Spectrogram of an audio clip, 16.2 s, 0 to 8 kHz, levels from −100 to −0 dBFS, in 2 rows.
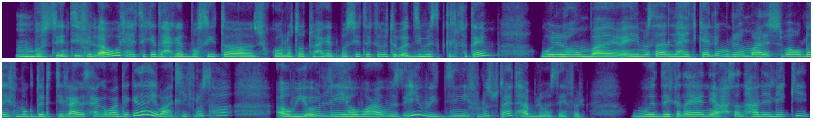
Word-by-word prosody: إمم، 245 -2 +4
بُصّي، 215 -1 -1
أنتِ 285 +4 +1
في 285 -3 +2
الأول 280 +10 +4
هاتي 265 -2 -3
كده 255 0 0
حاجات 230 -2 0
بسيطة 225 -1 0
شيكولاتات 215 +2 -3
وحاجات 220 -2 -2
بسيطة 245 +3 -4
كده، 270 +1 -1
وتبقى 230 -5 -1
دي 225 +3 -1
مِسك 235 +1 -2
الختام، 240 - -3 0.5
وقولي 240 +2 +4
لهم 260 -2 +3
بقى 215 -2 +4
يعني 220 +6 +1
مثلًا 270 0 +2
اللي 240 0 0
هيتكلم 270 +5 0
قولي 260 +2 0
لهم: 285 -1 +2
"معلش 275 +1 +2
بقى 255 -2 +4
والله 260 +2 +2
في 255 -1 -5
مقدرتي، 235 0 -3
اللي 230 0 -2
عايز 270 +3 +1
حاجة 290 -1 -2
بعد 265 -2 0
كده 365 +10 -1
يبعت 260 +3 -2
لي 255 - -7
فلوسها، 335 +8 -8 0.5
أو 230 0 +2
يقول 290 +6 +1
لي 265 -2 +1
هو 245 -1 +2
عاوز 270 +3 0
إيه 360 - -2
ويدّيني 265 +4 -1
الفلوس 285 +2 -6
بتاعتها 295 -2 -4
قبل 205 -2 -2
ما 195 - -4
أسافر" 200 0 -10 0.5
ودي 245 +2 +1
كده 295 +2 +2
يعني 270 -2 +2
أحسن 285 -2 -4
حَل 255 +1 0
ليكِ 275 +4 -6
255 Hz, 210 wpm, -22 LUFS, 230-275 Hz, 0.5 s, إمم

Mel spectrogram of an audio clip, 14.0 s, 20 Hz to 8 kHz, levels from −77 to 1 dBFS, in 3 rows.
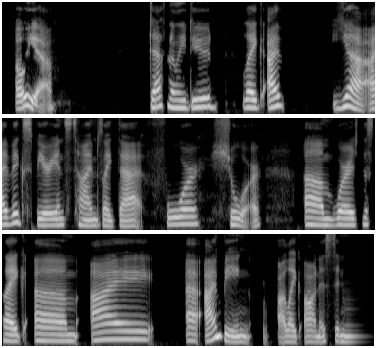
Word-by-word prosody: Oh - - +4
yeah. - - +3 1.2
Definitely, 210 -3 +2
dude. 210 +2 +1 0.3
Like 205 -1 +3
I've 235 +5 +5 0.6
yeah, 225 +9 +3
I've 180 +5 +2
experienced 165 -7 0
times 155 -2 -2
like 145 -1 -2
that 145 +1 -1
for 195 +2 -1
sure. 175 -5 -4 0.5
Um, 170 -3 +2
where 170 0 +2
it's 170 - 0
just 185 -1 -7
like, 165 -2 +3
um 170 -2 +2 0.2
I, 210 +2 +1 0.4
uh, 175 -1 +1
I'm 285 +5 +4
being, 150 - 0 0.3
uh, - - -1
like 150 -1 -1
honest 150 +2 -2
and 145 -2 -4
175 Hz, 120 wpm, -20 LUFS, 160-205 Hz, 1.2 s, I've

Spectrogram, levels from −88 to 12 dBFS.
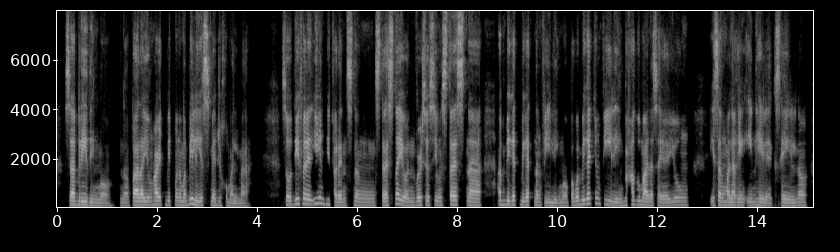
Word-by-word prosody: sa 160 -1 +5
breathing 145 -5 +1
mo, 120 -2 -7 0.2
'no, 125 -2 -8
para 150 -1 +5
yung 150 0 -2
heartbeat 160 0 +1
mo - - -2
na 150 - -4
mabilis 150 -2 +3
medyo 145 -1 -5
kumalma. 110 -1 -9 0.7
So 165 -2 +1
different 200 0 +4
'yon 215 +2 0
yung - - -16
difference 140 -6 0
ng 140 -2 -7
stress 145 +1 +4
na 205 - +6
'yon 145 -4 -1
versus 155 0 +1
yung 155 0 -5
stress 170 -1 +5
na 140 -2 +1 0.3
ang 165 0 -2
bigat-bigat 160 -2 +1
ng 140 -1 -6
feeling 125 -3 -5
mo. 130 -1 -6
Pag 145 +3 -4
mabigat 205 +5 +2
yung 210 -1 -7
feeling, 145 -8 -2
baka 165 +4 -1
gumana 145 -3 0
sayo 130 -4 -2
yung 150 +2 -8 0.4
isang 150 +1 +2
malaking 135 -1 -1
inhale 135 -3 -4
exhale, 125 +2 -3
'no? 140 0 -4
145 Hz, 170 wpm, -25 LUFS, 135-160 Hz, 0.7 s, na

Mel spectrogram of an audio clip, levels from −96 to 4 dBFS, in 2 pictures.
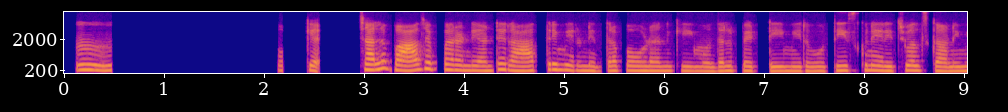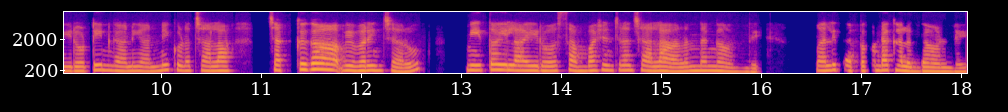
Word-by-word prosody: హ్మ్. 245 -3 +1 1.7
ఓకే. - - -5 0.5
చాలా 260 +4 +5
బా 235 - +6 0.2
చెప్పారండి. 250 -6 0
అంటే, 215 +6 -2
రాత్రి 215 +5 0
మీరు 225 -2 -2
నిద్రపోవడానికి 210 0 -3 0.2
మొదలుపెట్టి, 200 0 -3
మీరు 200 0 -3 0.2
తీసుకునే 225 +1 -2
రిచ్యువల్స్ 225 +2 -2
కానీ, 200 0 0
మీ 200 - -1
రొటీన్ 230 +4 -1
గాని, 205 +1 -1
అన్నీ 215 +6 -1
కూడా 215 -2 -1
చాలా 215 0 +2 0.5
చక్కగా 265 +4 +4 0.3
వివరించారు. 220 -3 +1 0.6
మీతో 235 +2 +2
ఇలా 230 -2 +3
ఈరోజు 215 0 0
సంభాషించడం 225 +2 0
చాలా 210 -1 +2
ఆనందంగా 210 +2 +1
ఉంది. 165 -2 -7 0.6
మళ్ళీ 225 +3 +2
తప్పకుండా 225 +1 0
కలుద్దామండి. 185 -4 0
215 Hz, 105 wpm, -23 LUFS, 205-230 Hz, 1.7 s, బా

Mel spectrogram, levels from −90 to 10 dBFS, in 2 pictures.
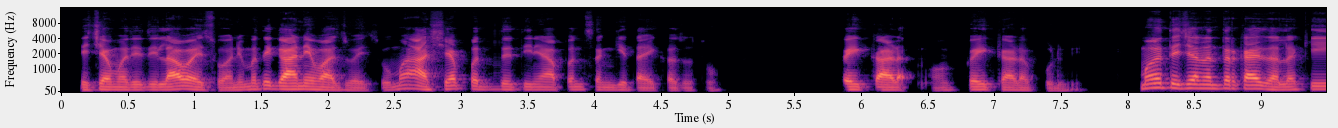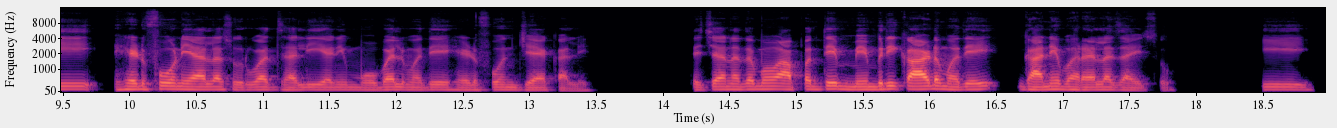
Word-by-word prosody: त्याच्यामध्ये 110 +1 -1
ते 115 - -3
लावायचो 115 -5 +3
आणि 100 +2 -5
मग 130 +3 -5
ते 150 - +1
गाणे 130 -2 +6
वाजवायचो. 100 -4 -3
मग 155 +7 -4
अशा 115 +5 +1
पद्धतीने 120 -2 -6
आपण 120 +2 -9
संगीत 105 -2 -7
ऐकत 95 0 -7
होतो, 95 - -18 1.0
काही 120 - +3
काळ 105 -3 +4 0.2
अ, 95 +2 -15 0.2
काही 120 0 0
काळापूर्वी. 100 -3 -6 0.5
मग 185 +4 +4
त्याच्यानंतर 170 -2 +2
काय 155 -1 +7
झालं 120 -1 0
की 130 0 -4 0.2
हेडफोन 125 +2 +1
यायला 120 -1 +3
सुरुवात 115 0 -3
झाली 110 +1 -3
आणि 110 +1 -5
मोबाईलमध्ये 110 +1 -3
हेडफोन 105 +1 -6
जॅक 100 -2 -3
आले. 85 -2 -9 0.8
त्याच्यानंतर 125 +3 -1
मग 130 +1 -1
आपण 125 0 +2
ते 140 - +6
मेमरी 120 +2 +1
कार्डमध्ये 130 -1 +5 0.3
गाणे 120 +1 +4
भरायला 115 -1 0
जायचो 95 -2 -7
की 115 +2 -11
115 Hz, 140 wpm, -23 LUFS, 105-125 Hz, 1.0 s, काय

